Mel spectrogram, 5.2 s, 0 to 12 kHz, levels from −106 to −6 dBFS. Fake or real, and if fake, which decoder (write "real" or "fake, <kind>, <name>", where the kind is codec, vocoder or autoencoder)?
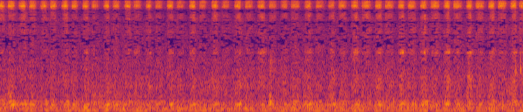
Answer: real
